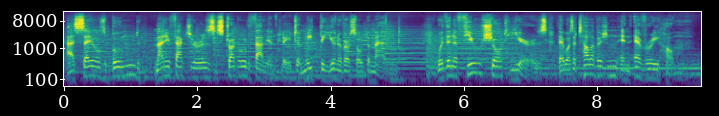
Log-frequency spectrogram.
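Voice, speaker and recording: A man's voice: lowish voice, big pitch swings, normal speed, creaky. A man narrating a mock documentary in a grave, dramatic tone. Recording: music underneath.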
